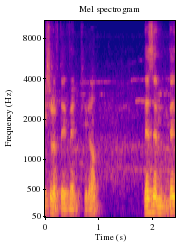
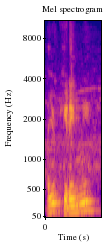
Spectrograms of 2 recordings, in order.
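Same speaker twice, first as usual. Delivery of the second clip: disbelieving laugh; 4 dB quieter than usual. Real, not acted. Wicket falls, stunned disbelief.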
